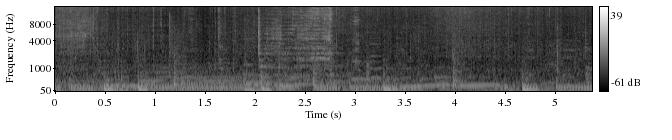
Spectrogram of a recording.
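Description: Whole sea bass sizzling on a hot oiled soapstone, with metal spatula and tongs scraping and clicking as the fish is lifted off the stone and set on the grill grate.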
